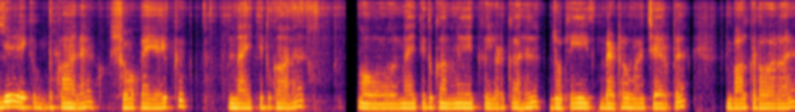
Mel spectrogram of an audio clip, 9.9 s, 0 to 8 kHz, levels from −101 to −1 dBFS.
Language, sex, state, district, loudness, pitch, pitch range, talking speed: Hindi, female, Haryana, Jhajjar, -17 LUFS, 125 Hz, 120-130 Hz, 185 wpm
